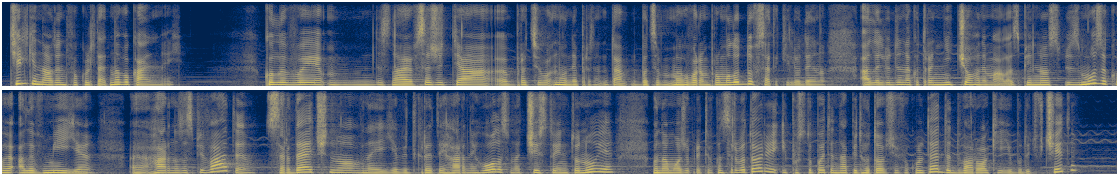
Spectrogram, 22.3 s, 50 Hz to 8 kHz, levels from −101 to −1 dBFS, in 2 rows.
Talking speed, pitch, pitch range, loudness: 170 wpm, 185 Hz, 180-205 Hz, -22 LUFS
